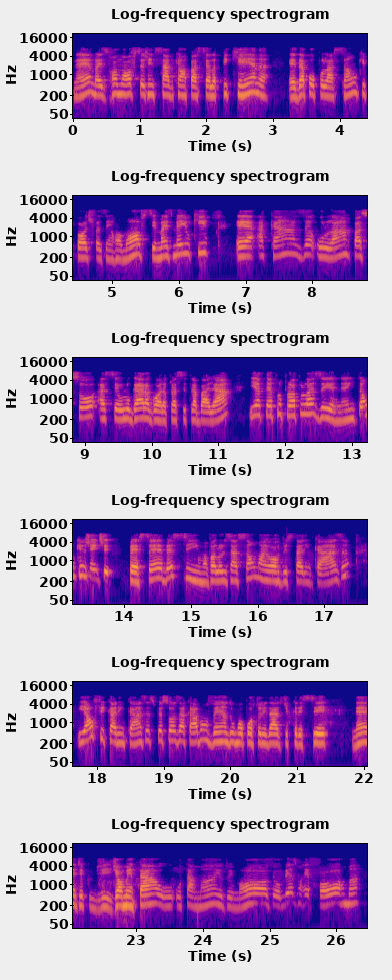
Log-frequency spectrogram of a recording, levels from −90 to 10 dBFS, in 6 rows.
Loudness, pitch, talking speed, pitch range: -24 LUFS, 225 Hz, 195 wpm, 210-255 Hz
